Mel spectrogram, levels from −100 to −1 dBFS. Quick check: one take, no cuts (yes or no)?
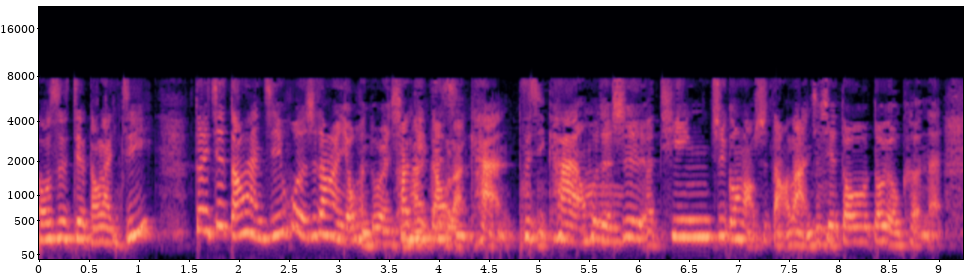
no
